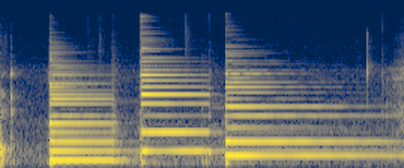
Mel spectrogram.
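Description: Acoustic guitar playing single picked lead notes: three notes about a second apart, each left ringing and slowly fading.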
